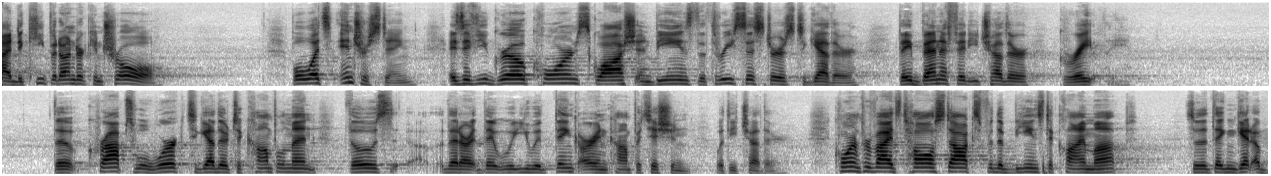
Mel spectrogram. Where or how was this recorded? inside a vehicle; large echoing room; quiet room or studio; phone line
large echoing room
